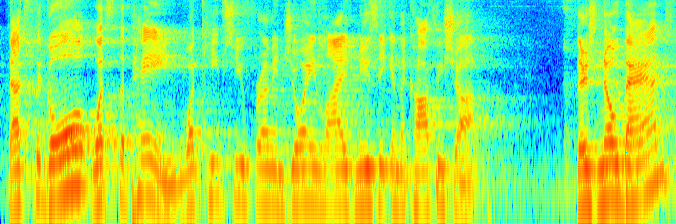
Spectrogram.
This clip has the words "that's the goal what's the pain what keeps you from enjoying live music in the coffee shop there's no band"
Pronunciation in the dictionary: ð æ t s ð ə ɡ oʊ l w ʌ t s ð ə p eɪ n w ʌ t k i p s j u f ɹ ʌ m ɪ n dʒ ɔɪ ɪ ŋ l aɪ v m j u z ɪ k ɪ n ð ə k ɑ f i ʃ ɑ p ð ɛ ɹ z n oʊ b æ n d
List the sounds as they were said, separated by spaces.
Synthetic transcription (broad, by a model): ð æ t s ð ə ɡ oʊ l w ʌ t s ð ə p eɪ n w ʌ t k i p s j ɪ f ɹ ʌ m ɪ n dʒ ɔɪ ɪ ŋ l aɪ v m j u z ɪ k ɪ n ð ə k ɑ f i ʃ ɑ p ð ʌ ɹ z n oʊ b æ n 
